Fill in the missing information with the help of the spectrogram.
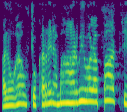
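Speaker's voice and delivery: officer shouting the men forward, slowing on the last cry; battle cry. Retold or imitated. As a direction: cry out to lead the charge uphill. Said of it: "que nos grita".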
